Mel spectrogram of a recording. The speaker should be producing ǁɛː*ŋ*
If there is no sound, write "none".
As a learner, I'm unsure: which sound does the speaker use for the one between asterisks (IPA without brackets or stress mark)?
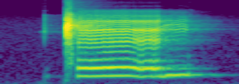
ŋ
